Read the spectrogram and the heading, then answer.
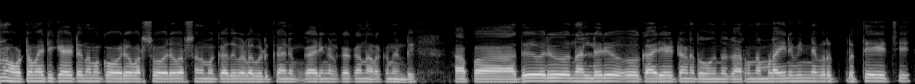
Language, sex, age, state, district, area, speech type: Malayalam, male, 30-45, Kerala, Wayanad, rural, spontaneous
